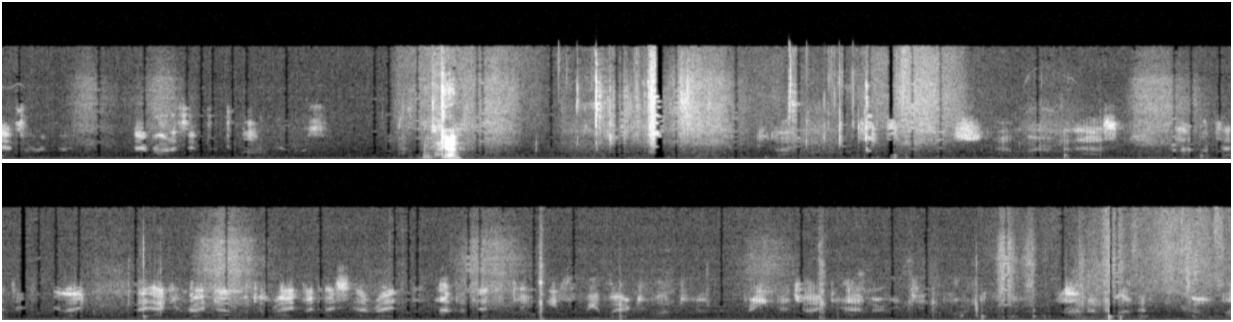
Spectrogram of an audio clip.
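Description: A man talks casually over an online call, heard through a microphone.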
